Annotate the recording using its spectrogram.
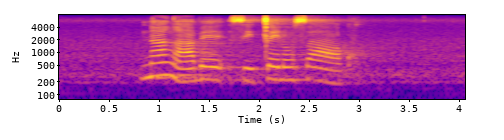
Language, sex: Swati, female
